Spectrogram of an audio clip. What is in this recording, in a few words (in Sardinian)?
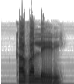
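"Cavalleri", Sardinian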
